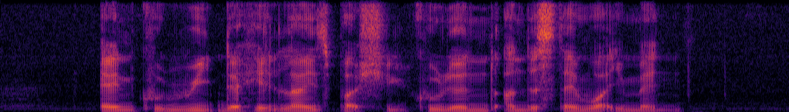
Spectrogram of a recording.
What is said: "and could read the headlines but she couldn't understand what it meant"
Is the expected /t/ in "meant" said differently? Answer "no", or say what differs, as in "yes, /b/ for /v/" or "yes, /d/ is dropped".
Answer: no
